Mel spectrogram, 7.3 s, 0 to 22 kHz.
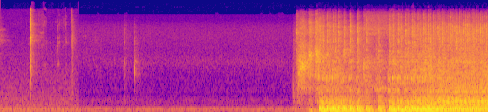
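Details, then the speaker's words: Honda GL500/CX500 V-twin, first run on newly made custom stepped unequal-length headers with no mufflers: after a quiet start it fires into a harsh, blatting bark, far too loud. Mufflers are planned. "okay that's pretty loud oh my God"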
